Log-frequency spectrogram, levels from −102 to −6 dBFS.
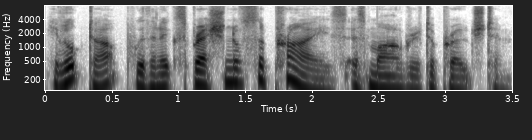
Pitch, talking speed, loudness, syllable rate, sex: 130 Hz, 205 wpm, -19 LUFS, 6.2 syllables/s, male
